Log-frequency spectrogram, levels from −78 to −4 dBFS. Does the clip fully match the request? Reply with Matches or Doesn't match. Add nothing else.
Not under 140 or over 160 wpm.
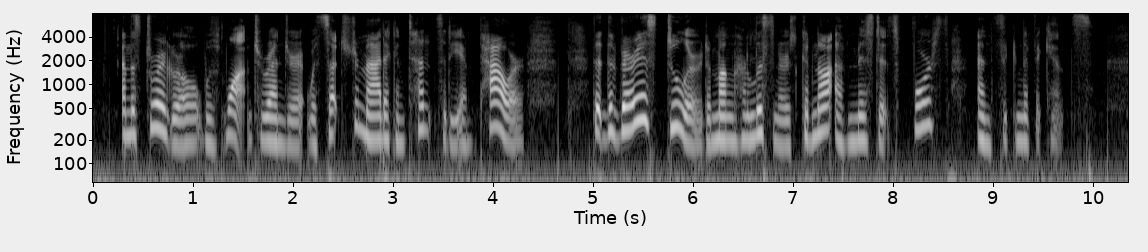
Doesn't match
